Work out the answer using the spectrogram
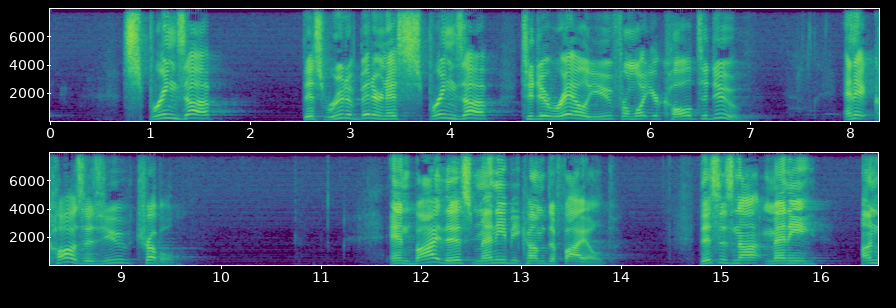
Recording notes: Live from The Summit Church in Dover, OH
